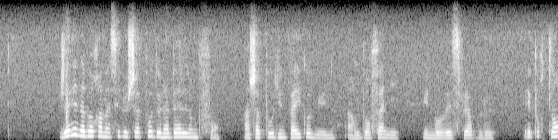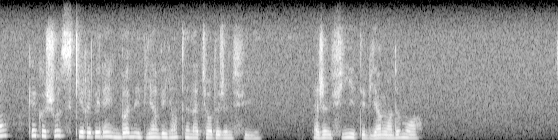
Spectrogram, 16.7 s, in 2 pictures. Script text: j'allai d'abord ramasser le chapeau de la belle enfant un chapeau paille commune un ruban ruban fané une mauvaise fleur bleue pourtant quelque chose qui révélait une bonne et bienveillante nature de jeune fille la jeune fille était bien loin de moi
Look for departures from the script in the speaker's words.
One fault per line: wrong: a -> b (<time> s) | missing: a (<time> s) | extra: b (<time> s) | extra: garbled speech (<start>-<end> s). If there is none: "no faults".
extra: d'une (4.1 s)
missing: ruban (5.6 s)
extra: et (7.9 s)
